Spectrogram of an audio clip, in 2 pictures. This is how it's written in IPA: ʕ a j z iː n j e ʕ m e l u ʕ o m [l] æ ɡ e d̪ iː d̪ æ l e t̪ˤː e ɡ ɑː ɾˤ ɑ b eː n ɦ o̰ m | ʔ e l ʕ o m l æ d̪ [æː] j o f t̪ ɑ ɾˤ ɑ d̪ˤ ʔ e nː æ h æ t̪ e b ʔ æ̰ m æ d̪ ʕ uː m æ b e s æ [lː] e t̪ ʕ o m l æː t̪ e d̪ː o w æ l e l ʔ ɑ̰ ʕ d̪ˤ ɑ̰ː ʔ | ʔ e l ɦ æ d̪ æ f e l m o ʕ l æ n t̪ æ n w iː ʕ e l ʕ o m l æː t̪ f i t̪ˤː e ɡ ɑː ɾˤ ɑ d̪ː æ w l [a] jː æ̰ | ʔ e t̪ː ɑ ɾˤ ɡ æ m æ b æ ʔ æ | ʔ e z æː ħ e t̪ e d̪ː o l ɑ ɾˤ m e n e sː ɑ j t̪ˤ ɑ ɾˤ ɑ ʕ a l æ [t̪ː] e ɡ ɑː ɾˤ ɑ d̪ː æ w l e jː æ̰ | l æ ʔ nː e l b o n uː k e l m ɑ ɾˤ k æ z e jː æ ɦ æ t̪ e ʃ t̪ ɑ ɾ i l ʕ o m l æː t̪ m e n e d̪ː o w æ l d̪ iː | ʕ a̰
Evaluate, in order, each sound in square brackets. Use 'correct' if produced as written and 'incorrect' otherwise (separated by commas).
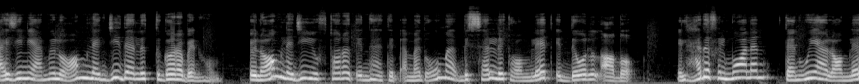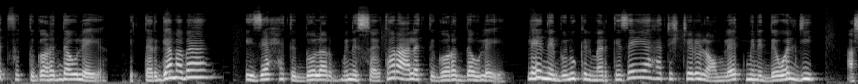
correct, incorrect, correct, incorrect, correct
